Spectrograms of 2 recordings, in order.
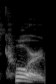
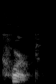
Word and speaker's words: LexCorp: It's core, not corp. You're kidding. LexCorp. It's not short for No. corporation? Corporation, yeah. Yeah, but it's pronounced core.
